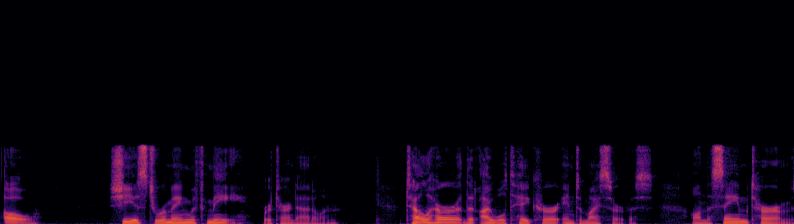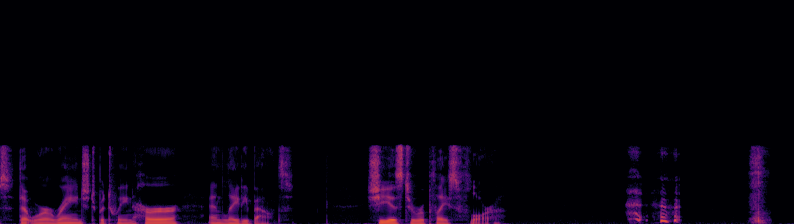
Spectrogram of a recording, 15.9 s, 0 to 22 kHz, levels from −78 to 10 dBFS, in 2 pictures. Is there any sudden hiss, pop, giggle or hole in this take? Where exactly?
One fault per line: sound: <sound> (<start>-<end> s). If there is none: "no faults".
sound: laugh (14.2-14.8 s)
sound: sniff (15.4-15.7 s)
